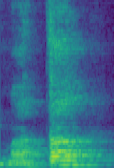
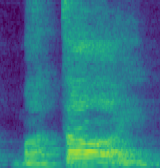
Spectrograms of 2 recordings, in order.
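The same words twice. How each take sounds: First: Said in the usual way. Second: "matin" ending in a gliding "ah-een"; Québécois nasal diphthong. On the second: Shown as a demonstration. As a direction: stretch "matin" into ma-taïn. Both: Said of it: "Le son un se prononce ein".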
